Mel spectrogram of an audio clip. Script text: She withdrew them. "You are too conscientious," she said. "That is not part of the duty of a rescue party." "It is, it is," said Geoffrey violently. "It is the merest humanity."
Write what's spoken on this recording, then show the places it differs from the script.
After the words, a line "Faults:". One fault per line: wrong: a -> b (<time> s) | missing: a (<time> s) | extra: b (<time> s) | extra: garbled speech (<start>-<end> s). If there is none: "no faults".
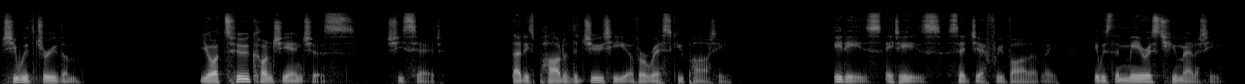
She withdrew them. "You are too conscientious," she said. "That is part of the duty of a rescue party." "It is, it is," said Geoffrey violently. "It was the merest humanity."
Faults:
missing: not (5.3 s)
wrong: is -> was (11.0 s)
